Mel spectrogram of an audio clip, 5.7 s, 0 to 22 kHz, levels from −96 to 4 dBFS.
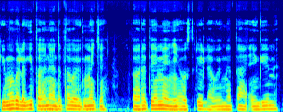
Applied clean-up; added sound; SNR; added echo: none; none; none; none.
